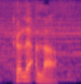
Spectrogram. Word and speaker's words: Kölle Alaaf: And how do I say that again? – Kölle Alaaf.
